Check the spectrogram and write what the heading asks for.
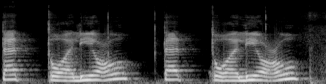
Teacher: تا کو ہم نے باریک پڑھنا اور توا کو پر پڑھنا ہے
